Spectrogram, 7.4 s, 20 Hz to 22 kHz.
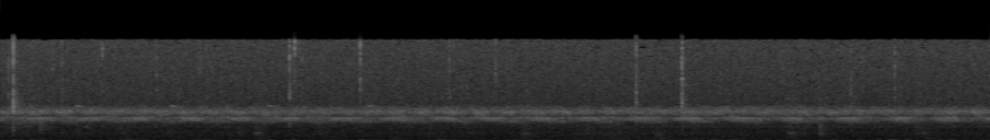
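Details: Midnight insect chorus from the Japanese countryside in Tottori, September 2020, at summer's end: an even, persistent high ringing trill, joined by scattered light pops of firewood crackling in a stove.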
